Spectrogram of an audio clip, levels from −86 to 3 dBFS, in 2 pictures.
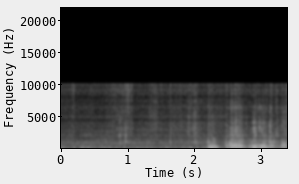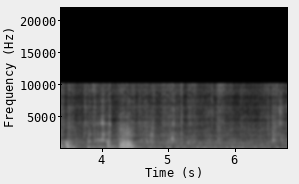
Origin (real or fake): fake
